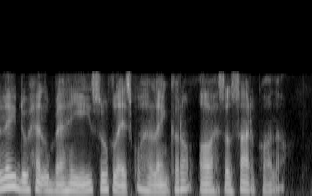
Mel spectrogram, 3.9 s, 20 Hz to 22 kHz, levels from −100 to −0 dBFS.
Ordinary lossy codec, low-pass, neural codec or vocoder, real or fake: none; 5.4 kHz; codec, 24 kHz, 0.9 kbps, WavTokenizer, small release; fake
